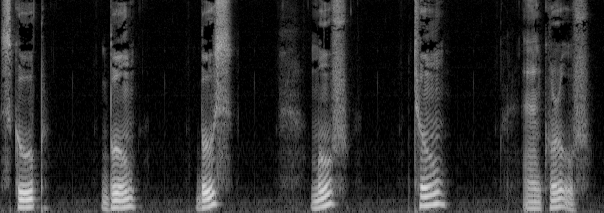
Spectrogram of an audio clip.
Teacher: The oo sound is typically oo or unrounded oo, and sometimes we get a slightly further forward oo kind of sound.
